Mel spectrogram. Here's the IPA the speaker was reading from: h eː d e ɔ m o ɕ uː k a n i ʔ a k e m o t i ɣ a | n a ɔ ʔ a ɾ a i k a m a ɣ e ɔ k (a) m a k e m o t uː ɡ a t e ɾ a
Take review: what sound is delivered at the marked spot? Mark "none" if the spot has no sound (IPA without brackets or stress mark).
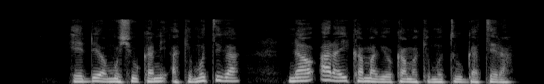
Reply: a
